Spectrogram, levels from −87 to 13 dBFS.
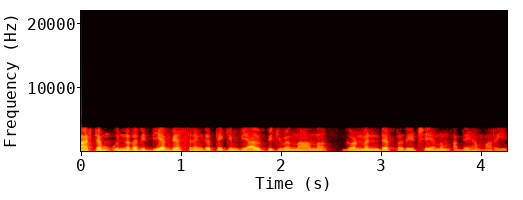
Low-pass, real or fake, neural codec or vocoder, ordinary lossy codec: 3.6 kHz; real; none; none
